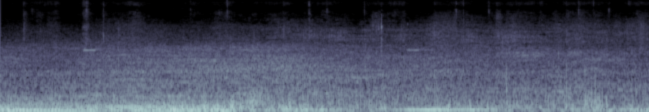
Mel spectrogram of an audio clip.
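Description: Low, steady engine rumble of a motor vehicle, strongest in the first two seconds and swelling again about four seconds in.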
